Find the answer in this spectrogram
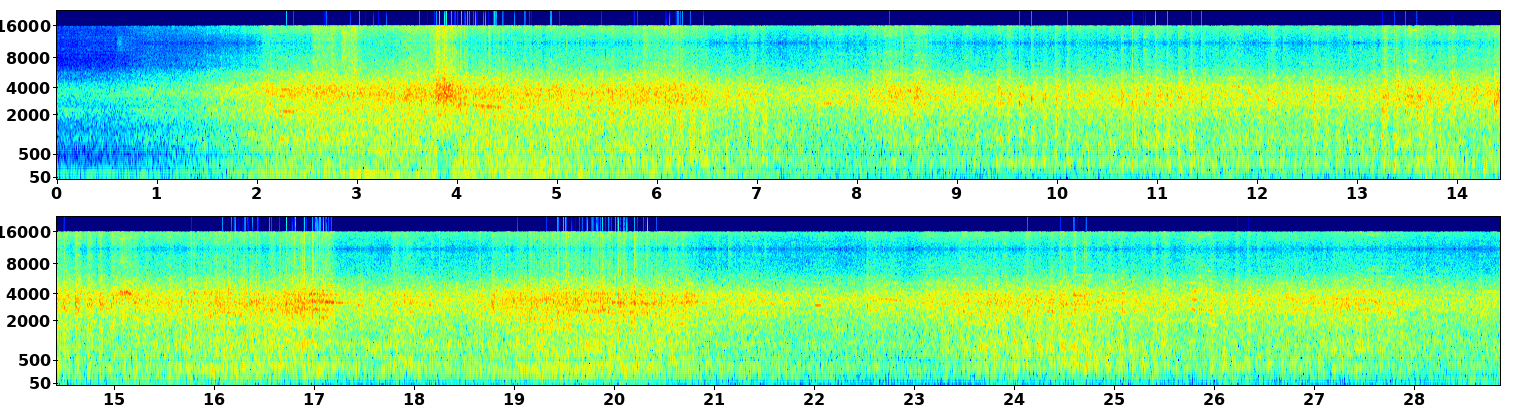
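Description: Norfolk Southern intermodal freight train passing close by. The diesel locomotives' engine hum grows about two seconds in as they go past. The cars loaded with highway trailers then roll by with steady wheel clickety-clack and rumble.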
